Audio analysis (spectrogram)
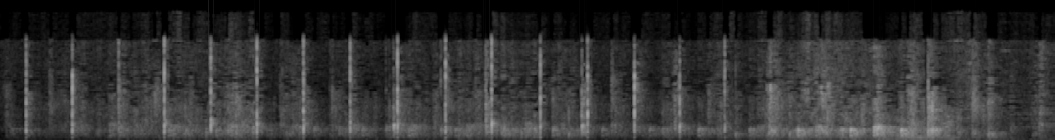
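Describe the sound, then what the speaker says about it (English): Applause from an audience at a workplace recognition ceremony, a mix of crowd clapping with distinct louder claps, swelling slightly toward the end while voices and chatter rise underneath. "So let's give you a round of applause."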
